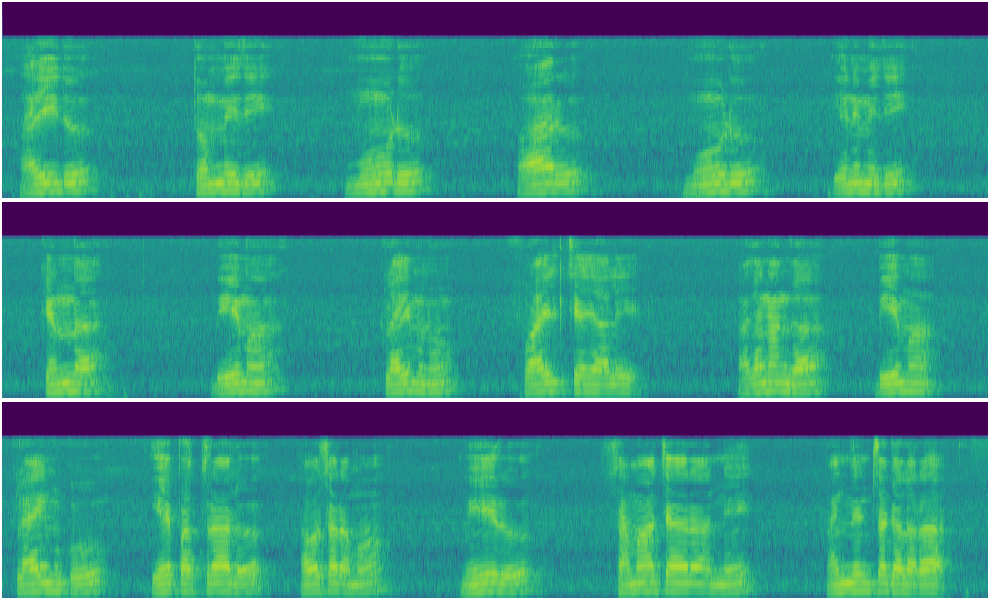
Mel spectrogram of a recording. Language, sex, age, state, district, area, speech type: Telugu, male, 60+, Andhra Pradesh, Krishna, urban, read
